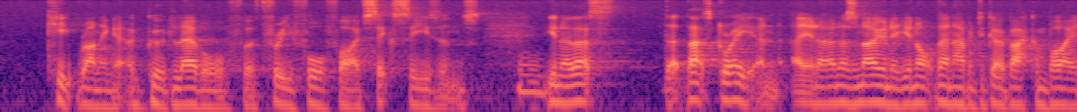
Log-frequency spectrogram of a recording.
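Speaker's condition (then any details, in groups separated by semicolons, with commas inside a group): No condition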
